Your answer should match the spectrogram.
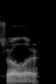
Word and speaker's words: Troller: Yeah, it's Troller, like the creature that lives under the bridge.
